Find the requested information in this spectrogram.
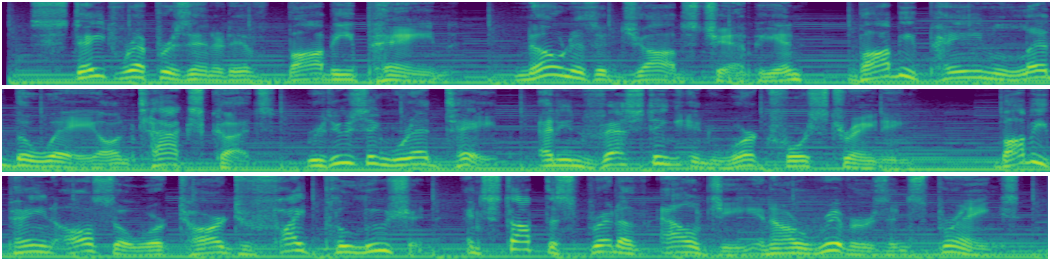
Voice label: radio

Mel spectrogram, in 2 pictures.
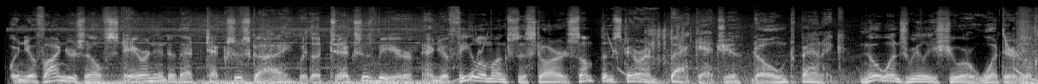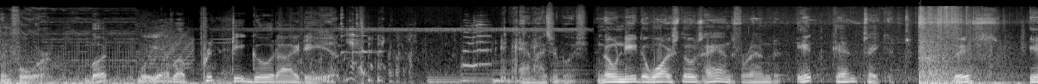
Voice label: Cowboy

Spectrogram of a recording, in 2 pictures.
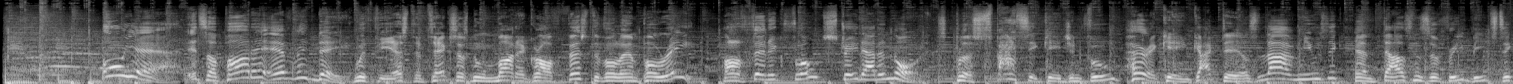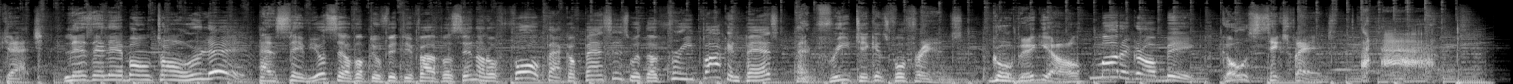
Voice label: Radio; SF

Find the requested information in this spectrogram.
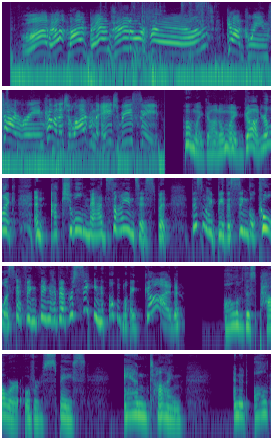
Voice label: Character

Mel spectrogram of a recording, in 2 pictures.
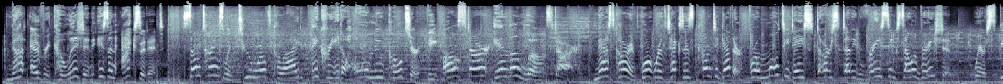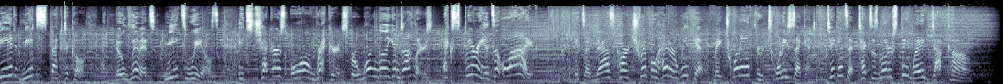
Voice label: Radio; TMS 2022 All Star

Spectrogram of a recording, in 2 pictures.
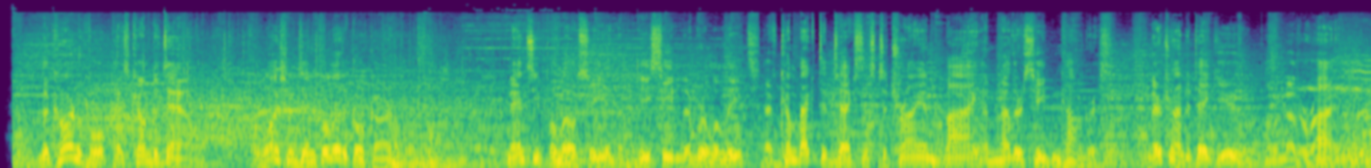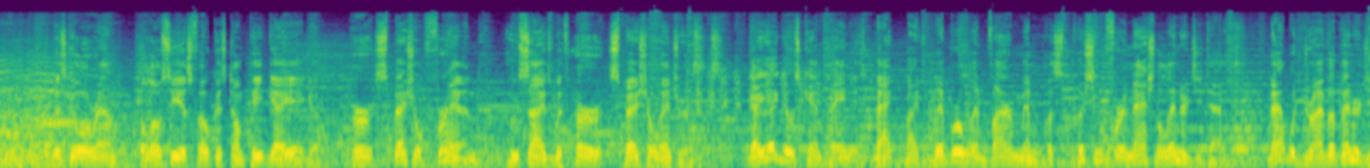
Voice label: Pol Radio; NRCC TX23 Carnival

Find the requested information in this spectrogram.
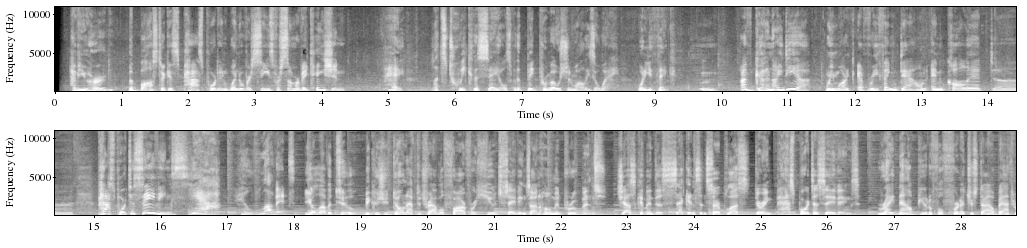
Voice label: RADIO; Seconds Suprlus 2018

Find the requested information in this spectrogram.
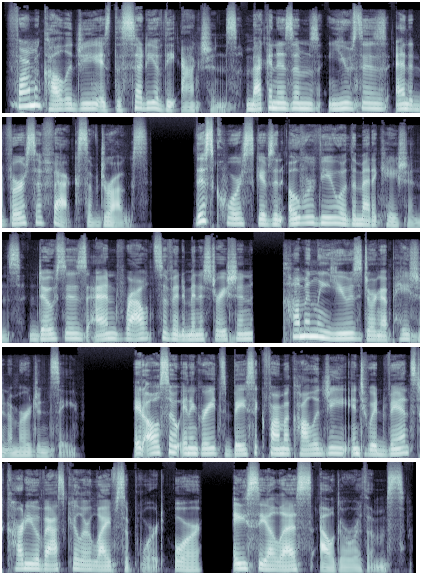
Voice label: Medical Narration

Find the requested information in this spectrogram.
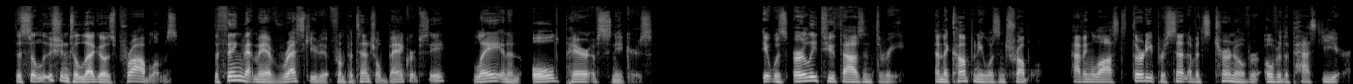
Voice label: Audiobook Sample

